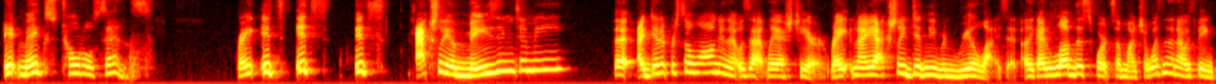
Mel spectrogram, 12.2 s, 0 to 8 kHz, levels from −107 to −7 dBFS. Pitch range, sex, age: 210-305 Hz, female, 30-49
